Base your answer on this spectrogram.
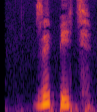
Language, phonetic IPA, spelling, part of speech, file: Russian, [zɐˈpʲetʲ], запеть, verb, Ru-запеть.ogg
- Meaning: to start singing, to sing out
